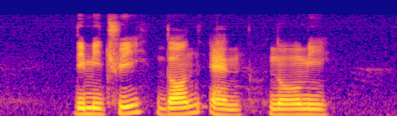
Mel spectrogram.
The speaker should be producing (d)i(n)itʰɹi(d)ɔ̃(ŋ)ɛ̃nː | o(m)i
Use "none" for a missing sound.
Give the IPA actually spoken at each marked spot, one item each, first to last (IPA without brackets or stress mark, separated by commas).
d, m, d, n, m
